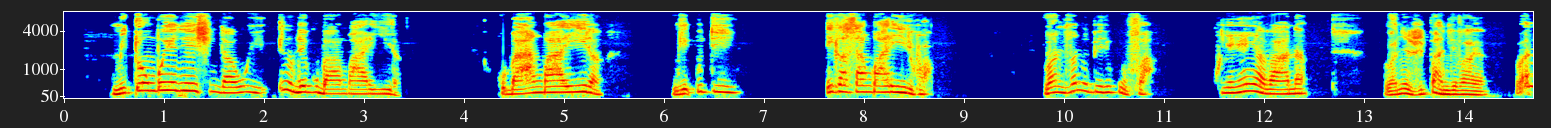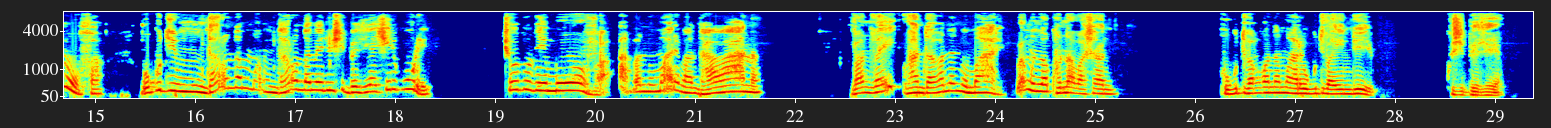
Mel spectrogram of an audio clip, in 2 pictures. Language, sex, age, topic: Ndau, male, 25-35, health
